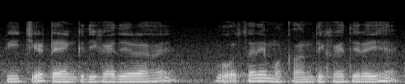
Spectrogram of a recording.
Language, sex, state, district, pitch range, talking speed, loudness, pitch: Hindi, male, Uttar Pradesh, Saharanpur, 120-140 Hz, 190 wpm, -15 LUFS, 125 Hz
